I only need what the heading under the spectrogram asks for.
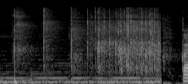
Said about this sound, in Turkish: O da öyle ama bak alkışın başlamasını hemen duyalım. Bir, bir tık geliyorum. Dikkat edin kulağınızı verin alkışa.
